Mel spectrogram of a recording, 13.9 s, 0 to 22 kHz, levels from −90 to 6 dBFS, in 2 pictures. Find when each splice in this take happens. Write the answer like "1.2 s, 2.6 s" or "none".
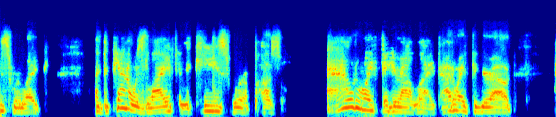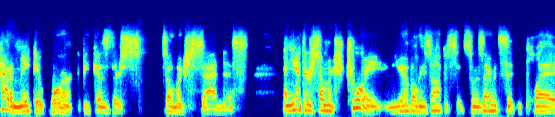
none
